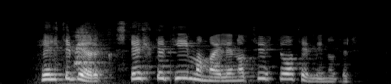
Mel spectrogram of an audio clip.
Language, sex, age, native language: Icelandic, female, 60-69, Icelandic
